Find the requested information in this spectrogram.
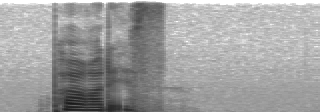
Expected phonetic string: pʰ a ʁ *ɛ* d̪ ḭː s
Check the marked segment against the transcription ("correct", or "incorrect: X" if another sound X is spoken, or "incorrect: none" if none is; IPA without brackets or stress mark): incorrect: a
